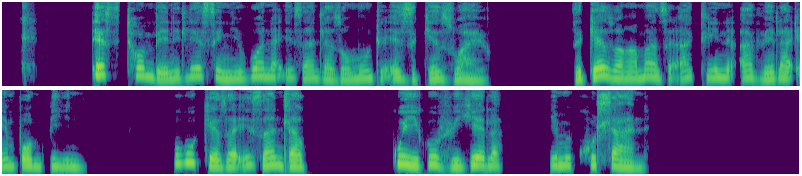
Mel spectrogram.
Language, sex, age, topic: North Ndebele, female, 36-49, health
